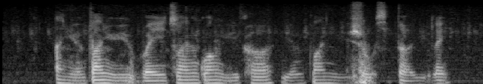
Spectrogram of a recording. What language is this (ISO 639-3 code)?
zho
